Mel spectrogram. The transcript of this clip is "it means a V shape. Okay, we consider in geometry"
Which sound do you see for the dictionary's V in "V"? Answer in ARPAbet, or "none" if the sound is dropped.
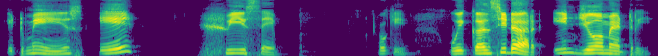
F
